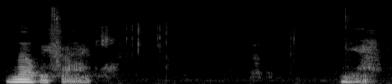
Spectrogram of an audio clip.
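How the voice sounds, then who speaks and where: A man's voice: on the low side, flat delivery, drawn-out words, creaky, mellow. A man with a Hull accent giving casual hands-on workbench commentary, often muttering to himself as he works. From England, Hull. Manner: muttering to himself while working. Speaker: hobby model-making demonstrator. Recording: dull, noisy room recording.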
